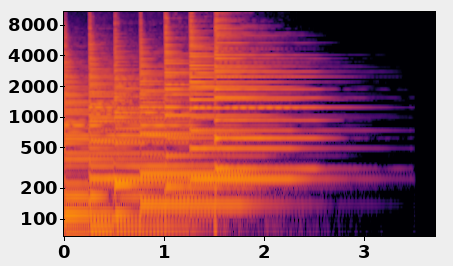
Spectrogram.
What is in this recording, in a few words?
A Major Sharp 11th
